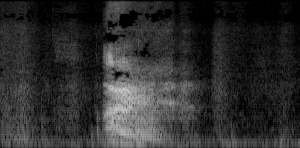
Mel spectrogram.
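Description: A young man shouts loudly close by.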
